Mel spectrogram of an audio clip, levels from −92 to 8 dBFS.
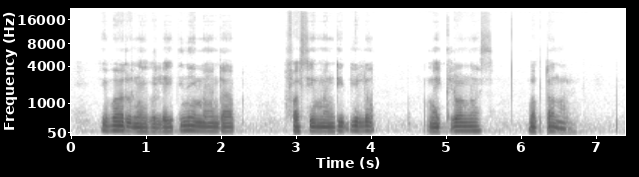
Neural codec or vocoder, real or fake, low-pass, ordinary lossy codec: codec, 44.1 kHz, 2.6 kbps, SNAC; fake; none; none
